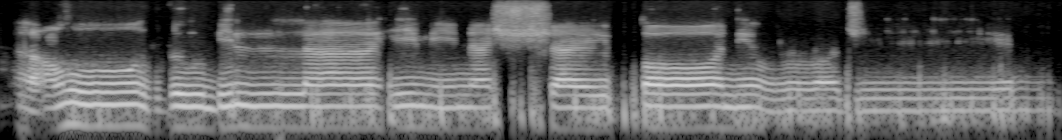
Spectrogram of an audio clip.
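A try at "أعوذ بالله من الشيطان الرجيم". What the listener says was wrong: Masih kurang naik lidahnya. Dan memang dia paling tebal ya. Dia posisi paling tebal karena di situ huruf isti'la kemudian diikuti alif.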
